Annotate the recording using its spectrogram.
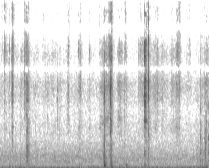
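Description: A few light, scattered clicks and taps as a hose clamp is loosened and the air intake duct is worked off the engine, over a steady low rumble.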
